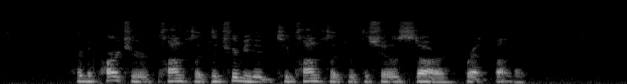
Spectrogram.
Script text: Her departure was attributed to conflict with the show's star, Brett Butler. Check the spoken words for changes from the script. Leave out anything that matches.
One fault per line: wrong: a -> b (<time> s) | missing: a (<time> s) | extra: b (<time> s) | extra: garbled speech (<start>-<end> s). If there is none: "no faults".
wrong: was -> conflict (1.5 s)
